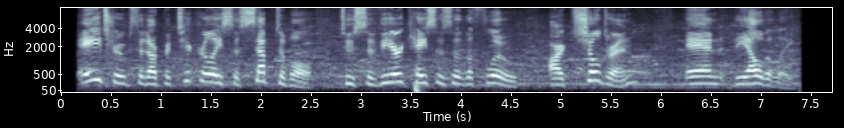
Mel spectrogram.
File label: Farmshow Flu Shot radio; DOH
